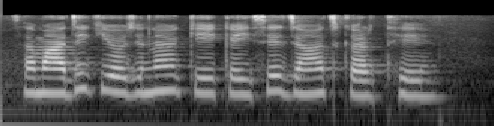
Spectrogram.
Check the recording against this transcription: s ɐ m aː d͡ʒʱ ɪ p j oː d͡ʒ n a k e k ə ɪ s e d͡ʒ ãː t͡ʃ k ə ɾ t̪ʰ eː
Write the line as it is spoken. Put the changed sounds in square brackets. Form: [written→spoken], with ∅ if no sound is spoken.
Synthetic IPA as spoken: s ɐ m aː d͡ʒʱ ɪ [p→k] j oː d͡ʒ n a k e k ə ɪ s e d͡ʒ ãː t͡ʃ k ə ɾ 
